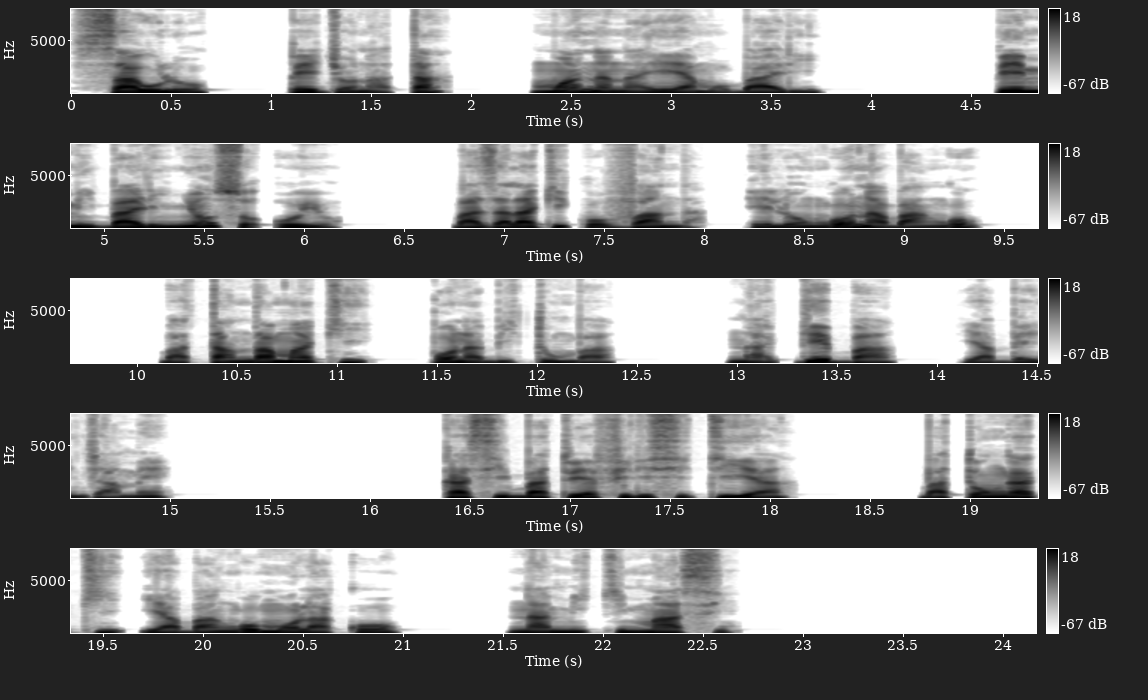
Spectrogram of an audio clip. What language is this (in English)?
Lingala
